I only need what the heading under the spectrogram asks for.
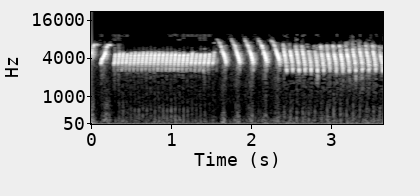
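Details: Singing canary, 'tembakan pedas' style: an even mechanical trill, then a series of sharp descending sweeps running into fast, slightly rising trilled notes.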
